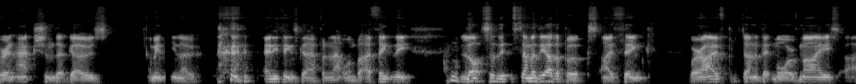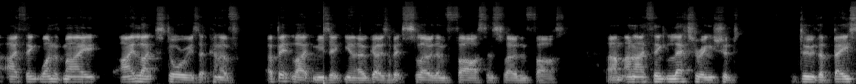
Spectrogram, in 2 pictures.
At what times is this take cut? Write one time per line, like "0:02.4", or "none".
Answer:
0:01.6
